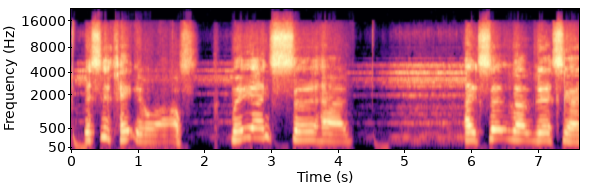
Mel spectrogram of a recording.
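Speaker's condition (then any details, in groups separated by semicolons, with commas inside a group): Cerebral palsy; affects voice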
